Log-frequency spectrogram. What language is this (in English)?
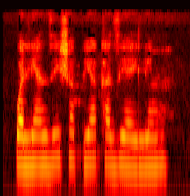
Swahili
